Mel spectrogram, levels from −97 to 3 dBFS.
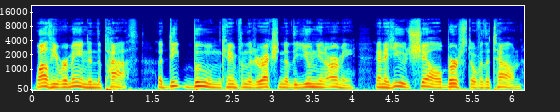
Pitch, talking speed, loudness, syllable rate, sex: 145 Hz, 245 wpm, -19 LUFS, 5.9 syllables/s, male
